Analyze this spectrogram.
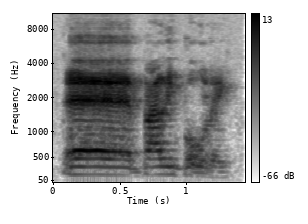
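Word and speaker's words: Ballyboley: in Ireland, Sam, or Ballybolly? No, it's on the bucket list. I don't think it's very far from here. But how do you pronounce it? Is it Ballybowley or Ballybolly? Ballybowley. Right.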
